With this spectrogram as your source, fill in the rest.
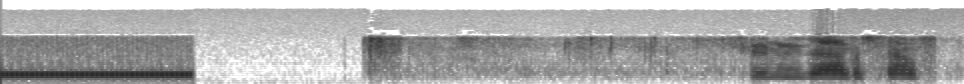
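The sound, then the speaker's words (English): A telephone call line gives a loud, steady single tone for about a second, then cuts off into near silence. Faint line noise follows, and a voice speaks near the end. “Okay, let's try one more time, I guess. Maybe two more times. Oh, that one's busy. We'll try the next one.”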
